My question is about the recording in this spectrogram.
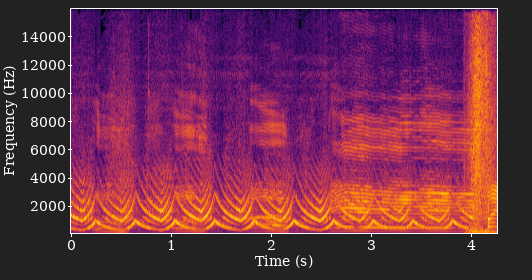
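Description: Handheld megaphone's built-in siren sounding a rapid warbling wail that sweeps down and up about three or four times a second. A steady tone joins it near the end.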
